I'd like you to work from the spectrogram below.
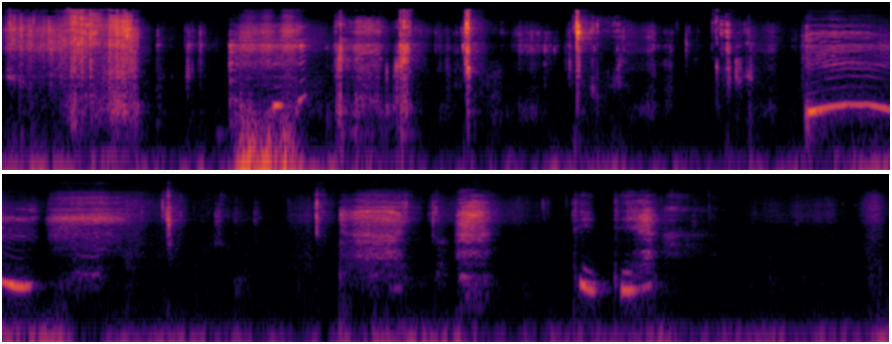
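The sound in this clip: Chewing and biting into crunchy chicken leg meat: many irregular crisp crunches and wet chews, with a few brief vocal murmurs between the bites.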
